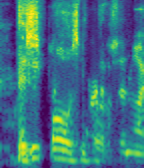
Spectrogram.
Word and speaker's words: Esposito: Esposito. That's the right way to say it. Espos, not Esposito.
